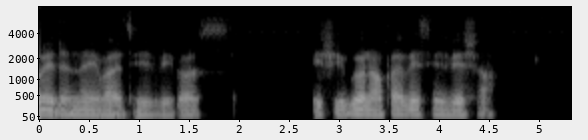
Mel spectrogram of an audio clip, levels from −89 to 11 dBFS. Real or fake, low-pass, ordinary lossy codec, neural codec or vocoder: fake; none; none; codec, 16 kHz, 0.9 kbps, LongCat-Audio-Codec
